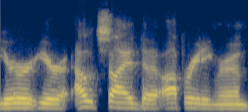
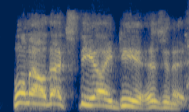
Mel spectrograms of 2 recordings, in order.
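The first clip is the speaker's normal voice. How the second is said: put-on high, thick Scottish accent, Glasgow-style. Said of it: "in a very thick Scottish accent, which I'm terrible at".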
